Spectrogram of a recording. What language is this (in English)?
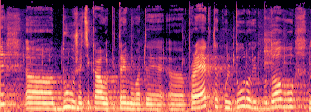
Ukrainian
